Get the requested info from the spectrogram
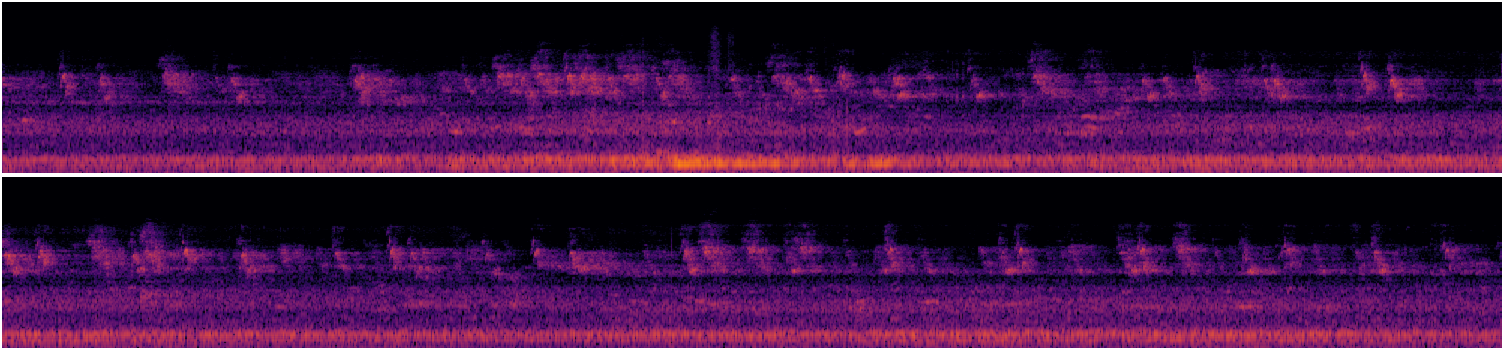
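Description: Faint birdsong ambience: many small birds chirping in quick, short repeated calls throughout, over a steady low background rumble.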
